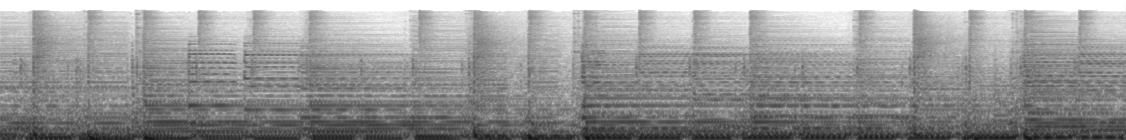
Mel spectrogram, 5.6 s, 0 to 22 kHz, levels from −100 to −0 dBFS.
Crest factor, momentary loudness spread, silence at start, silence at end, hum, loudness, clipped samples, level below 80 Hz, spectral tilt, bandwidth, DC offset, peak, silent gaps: 14 dB; 4 LU; 0 s; 0 s; none; -19 LUFS; under 0.1%; -20 dBFS; -7.5 dB/octave; 16 kHz; under 0.1%; -4 dBFS; none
